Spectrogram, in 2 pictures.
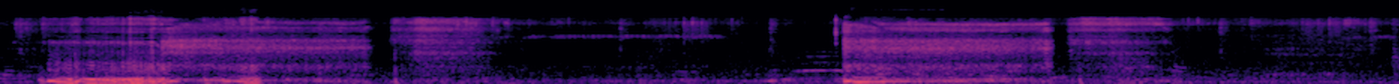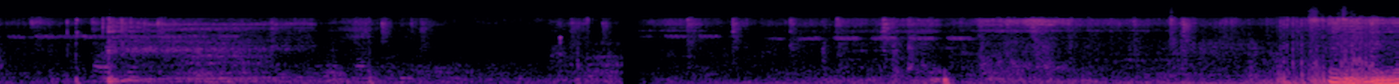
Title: snoring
